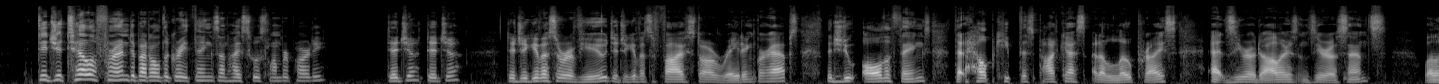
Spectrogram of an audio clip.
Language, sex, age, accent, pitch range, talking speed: English, male, 30-49, American, 110-180 Hz, 215 wpm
